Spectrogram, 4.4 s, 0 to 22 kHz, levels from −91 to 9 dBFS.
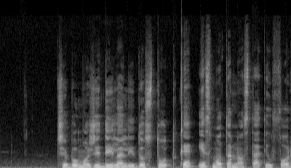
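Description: From 2.71 s to the end at 4.37 s, the speech turns hurried and higher, a section at the wrong speed running 1.15 times fast, about two semitones up, likely from playback on a mismatched clock.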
